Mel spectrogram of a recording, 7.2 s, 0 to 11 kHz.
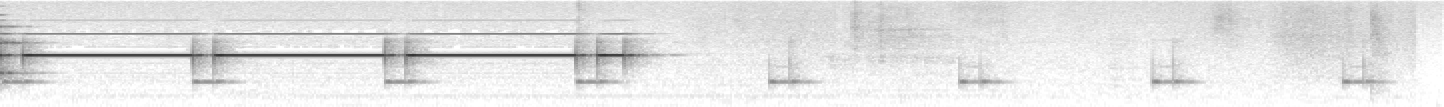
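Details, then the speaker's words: Manual defibrillator maintenance test: charged at 50 joules and left about one minute; a steady high tone stops as the device discharges, then regular high beeps about once a second, the undelivered shock alarm. "on charge le défibrillateur et on attend environ une minute on vérifie que l'appareil se décharge et qu'une alarme de choc non délivré se"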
